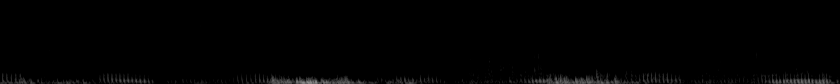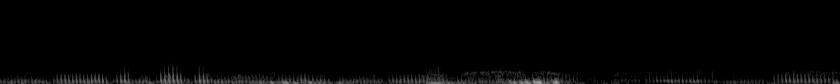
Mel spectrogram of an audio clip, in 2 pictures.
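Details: A two-year-old male tabby, fussed by his owner, purrs continuously: low grainy rumble rising and falling with each breath for the whole stretch, plus faint handling noises.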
